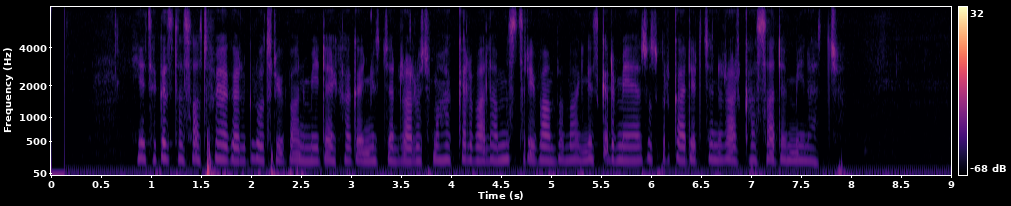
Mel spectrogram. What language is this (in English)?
Amharic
